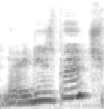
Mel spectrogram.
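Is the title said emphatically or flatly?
flatly. The title is said plainly, without extra emphasis. The speaker calls it wrong. "I did not say that the way I usually say bitch"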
